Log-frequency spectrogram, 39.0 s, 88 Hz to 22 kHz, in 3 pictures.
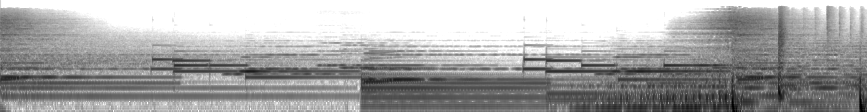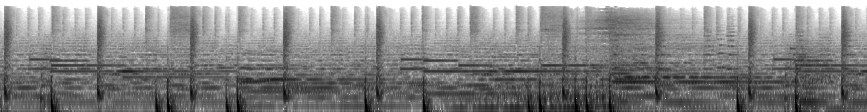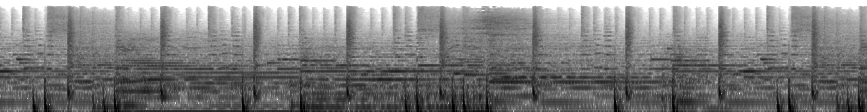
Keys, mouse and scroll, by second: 15.0-15.7 typing, 17.5-18.3 typing, 17.6 double click, 20.4 double click, 21.9 typing, 23.1 double click.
